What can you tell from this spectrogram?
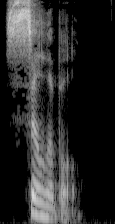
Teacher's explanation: the first syllable in syllable is said more loudly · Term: stressed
